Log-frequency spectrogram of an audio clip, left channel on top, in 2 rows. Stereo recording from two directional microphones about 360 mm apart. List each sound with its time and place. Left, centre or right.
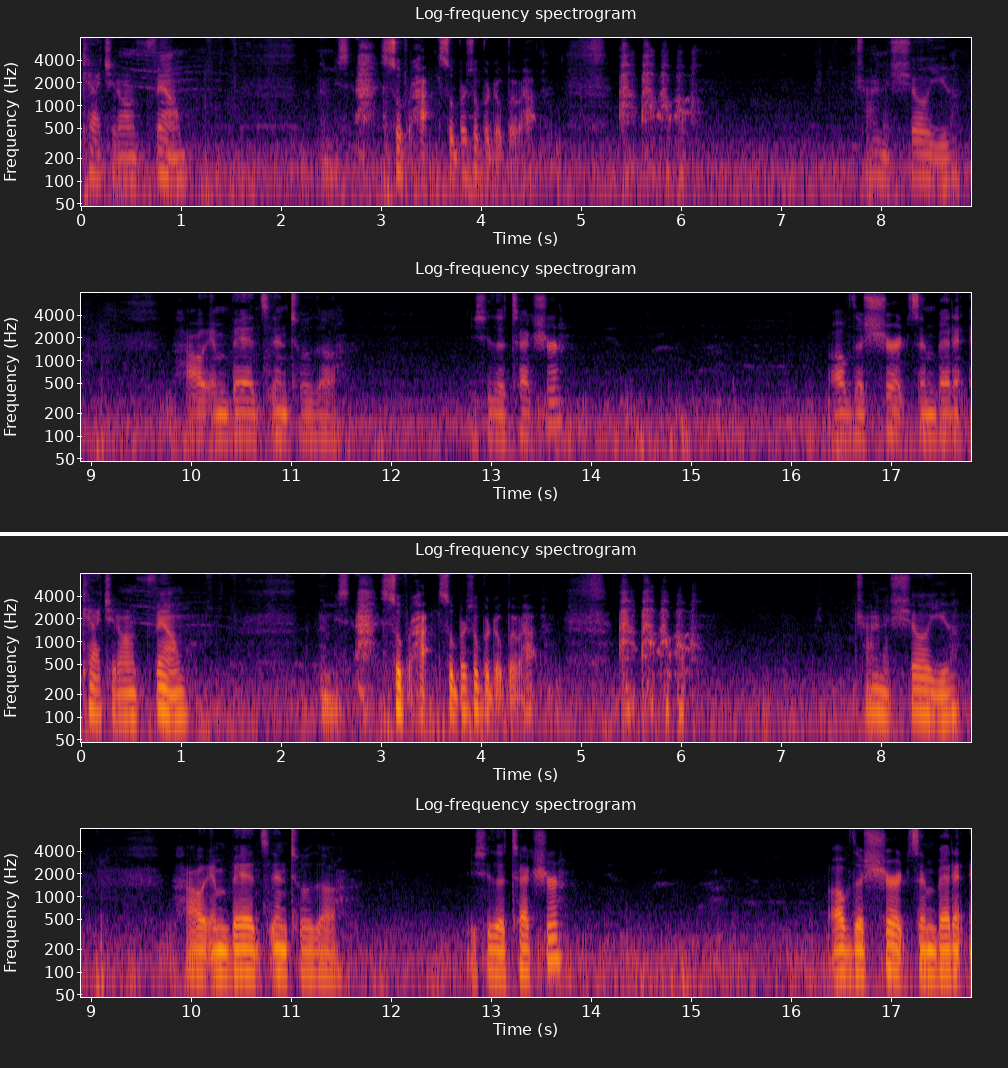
0.0 s speech: centre
2.4 s speech: centre
7.8 s speech: right
9.8 s speech: right
12.8 s speech: centre
16.4 s speech: centre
